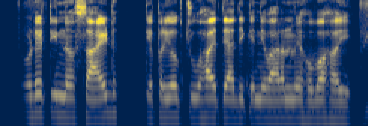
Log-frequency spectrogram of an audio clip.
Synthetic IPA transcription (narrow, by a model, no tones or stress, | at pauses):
ɾoːɖeʈiːnəsaːɪɖ | kepɾəjoːɡt͡ʃuɦaɪt̪jaːd̪ikenɪʋaːɾənmẽɦoːbaɦəi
